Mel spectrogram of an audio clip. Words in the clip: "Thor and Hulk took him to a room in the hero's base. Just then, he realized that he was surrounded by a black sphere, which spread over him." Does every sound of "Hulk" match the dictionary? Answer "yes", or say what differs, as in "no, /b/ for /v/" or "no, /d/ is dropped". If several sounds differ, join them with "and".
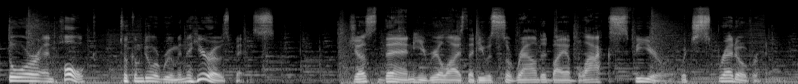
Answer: yes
